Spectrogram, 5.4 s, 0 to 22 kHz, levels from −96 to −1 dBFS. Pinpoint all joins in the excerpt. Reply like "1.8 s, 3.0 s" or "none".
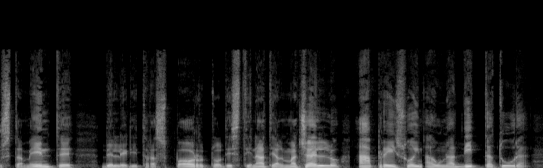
1.3 s, 2.2 s, 3.5 s, 4.2 s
